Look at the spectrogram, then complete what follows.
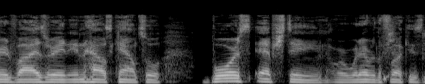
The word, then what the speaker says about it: Epshteyn: Citing irreconcilable differences with Trump's senior advisor and in-house counsel, Boris Epshteyn, or whatever the fuck his name.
